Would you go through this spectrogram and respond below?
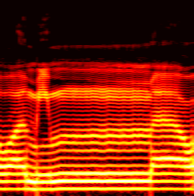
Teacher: دونوں میموں کو ملا کے اور تشدید کے ساتھ رکنا بھی ہے سختی کے ساتھ، اور ساتھ غنہ کرنا ہے ایک الف کے برابر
